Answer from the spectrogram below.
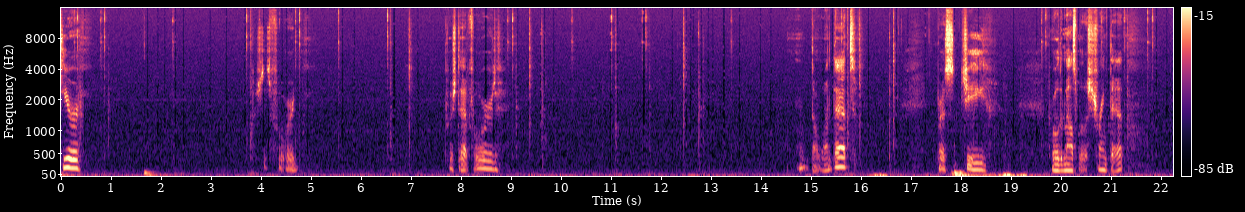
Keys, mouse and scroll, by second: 0.3 shift+click, 0.8 shift+click, 0.8 shift+click, 2.2 click, 4.6 click, 4.7 click, 5.5 click, 6.9 middle click, 8.9 click, 9.0 click, 9.4 middle click, 10.2 click, 11.6 click, 11.6 click, 12.7 middle click, 13.3 click, 15.4 right click, 15.6 right click, 15.9 middle click, 17.8 g, 18.1-18.8 scroll up 7, 19.6 click, 19.7 click, 20.7 click, 21.7 click, 21.8 click.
